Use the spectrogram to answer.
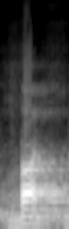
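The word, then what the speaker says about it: ض: Di mana dara pengucapannya adalah pinggir lidah kita ditempelkan ke geraham. Baik yang kanan ataupun yang kiri. Dod.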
